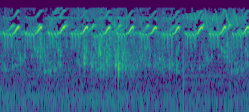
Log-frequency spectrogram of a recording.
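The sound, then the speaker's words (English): A spotted sandpiper calls in a steady, unbroken series of thin, high, rising whistled notes, about two per second, sounding clear, with no other sounds around it. “you'll see that the calling bird was indeed a spotted sandpiper”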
